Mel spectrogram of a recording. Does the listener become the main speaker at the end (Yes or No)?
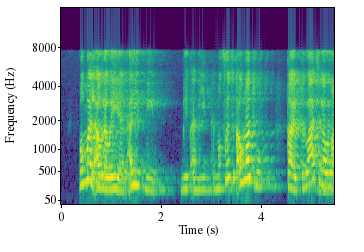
No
